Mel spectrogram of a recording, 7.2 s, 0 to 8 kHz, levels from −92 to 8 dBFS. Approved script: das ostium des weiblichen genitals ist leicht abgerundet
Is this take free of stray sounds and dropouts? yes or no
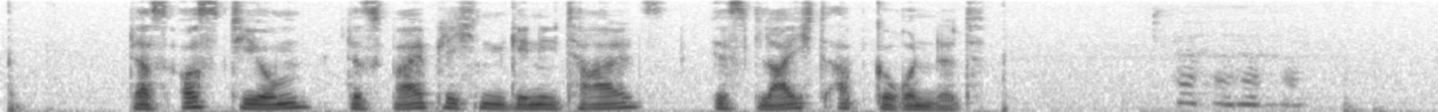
no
